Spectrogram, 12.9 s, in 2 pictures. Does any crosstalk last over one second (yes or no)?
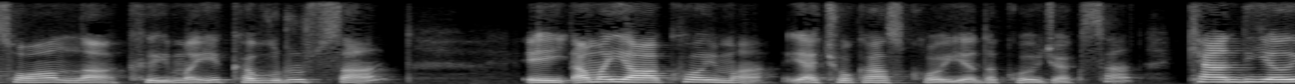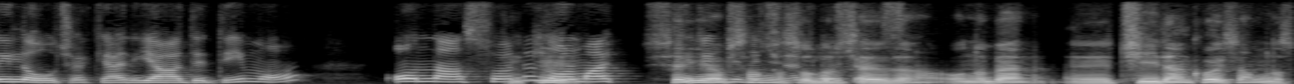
yes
